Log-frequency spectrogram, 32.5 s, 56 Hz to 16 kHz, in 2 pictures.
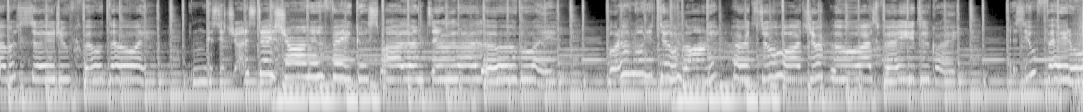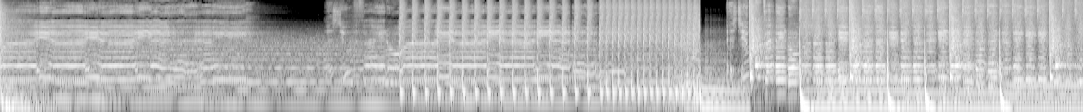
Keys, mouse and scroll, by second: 0.5 Tab, 3.3 click, 3.9 click, 6.8 Up, 9.2 click, 10.7 i, 11.1 click, 11.3 v, 12.7 click, 15.8 click, 21.5 v, 24.7 v, 24.7 click, 27.7 Tab, 30.5 Tab.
